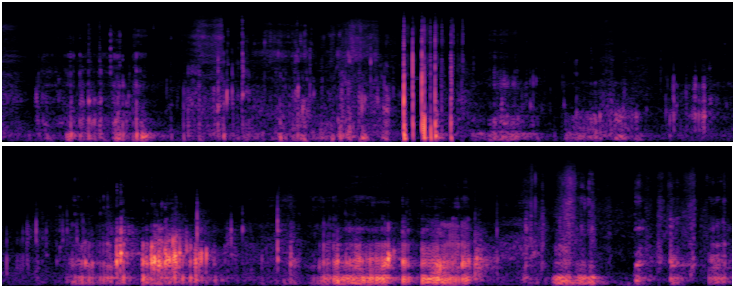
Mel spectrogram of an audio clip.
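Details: Nila, a female English Bulldog, snorts and snarls through her dinner: harsh nasal snuffles and gravelly growls come in uneven bursts, with sharp clicky sounds near the third second and louder growling swells toward the end.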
